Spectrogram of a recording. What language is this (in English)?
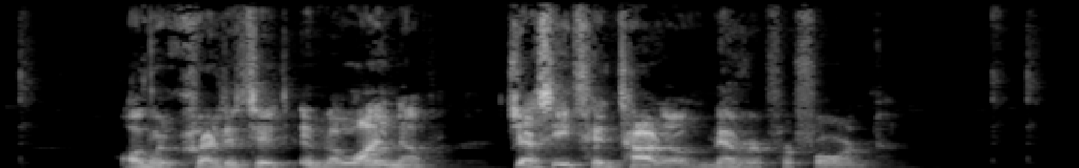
English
